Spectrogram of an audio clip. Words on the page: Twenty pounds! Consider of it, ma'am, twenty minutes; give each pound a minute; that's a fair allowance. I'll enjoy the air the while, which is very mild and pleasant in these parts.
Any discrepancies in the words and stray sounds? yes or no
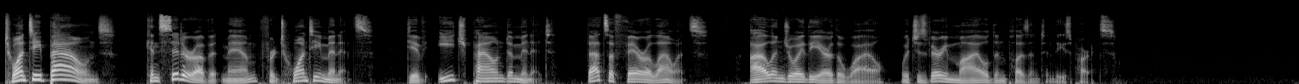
yes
